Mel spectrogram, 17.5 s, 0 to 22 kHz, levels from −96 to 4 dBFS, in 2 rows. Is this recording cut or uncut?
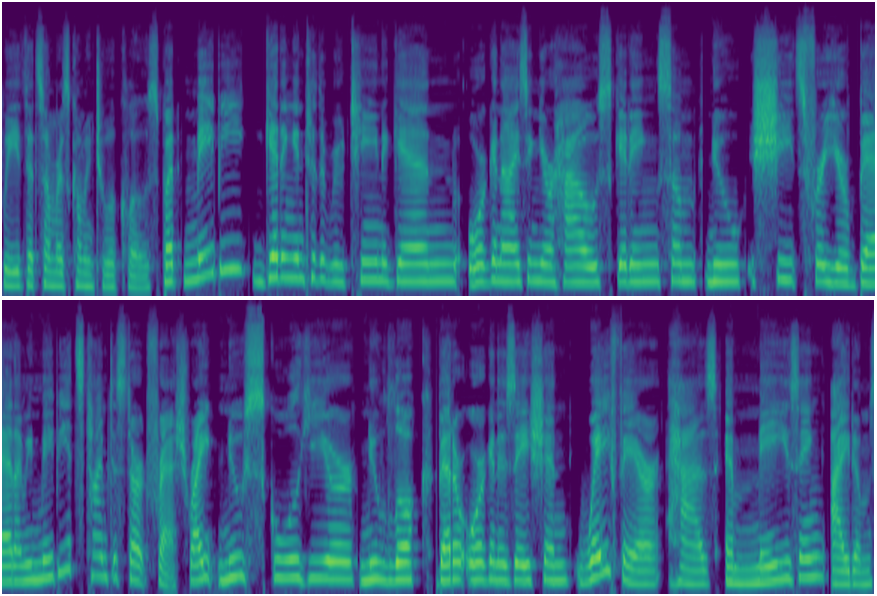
uncut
